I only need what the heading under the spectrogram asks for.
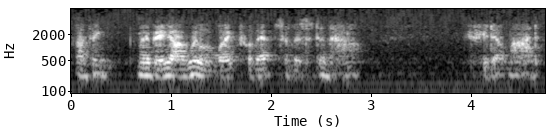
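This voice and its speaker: An actor playing a weary, regretful middle-aged man under police questioning in a radio play, speaking in a halting, hesitant way. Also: lowish voice, little pitch movement, rough recording. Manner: halting, hesitant confession with quiet weary asides. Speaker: murder suspect under questioning. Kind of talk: 1970s-80s radio play acting.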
